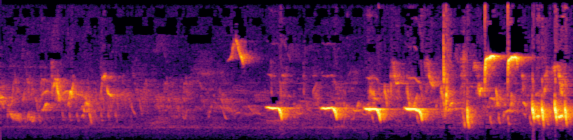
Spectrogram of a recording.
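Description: A nightingale sings a varied phrase: soft twittering notes, then a run of rich whistles repeated about twice a second, ending in harsh rattling notes.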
